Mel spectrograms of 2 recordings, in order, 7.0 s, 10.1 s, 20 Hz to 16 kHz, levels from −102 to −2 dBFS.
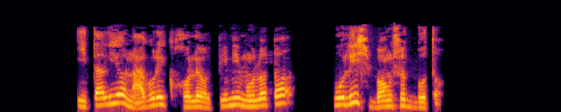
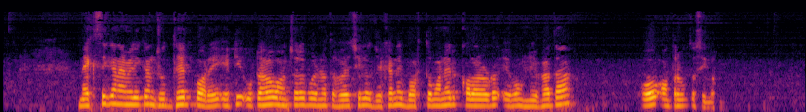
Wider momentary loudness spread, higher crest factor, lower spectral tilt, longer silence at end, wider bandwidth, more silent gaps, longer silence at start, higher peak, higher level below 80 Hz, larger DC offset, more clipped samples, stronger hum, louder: first, 10 LU vs 7 LU; about the same, 18 dB vs 18 dB; second, -5 dB/octave vs -9.5 dB/octave; first, 1.5 s vs 1.15 s; second, 7.8 kHz vs 11 kHz; first, 2.67-2.72 s, 3.69-4.16 s vs none; about the same, 0.95 s vs 1 s; first, -2 dBFS vs -8 dBFS; about the same, -60 dBFS vs -62 dBFS; neither; neither; neither; first, -18 LUFS vs -25 LUFS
